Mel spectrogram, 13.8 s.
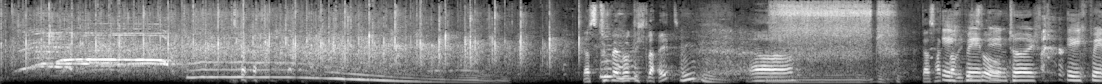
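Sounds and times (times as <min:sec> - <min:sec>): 
audience applause: 0:00.0 - 0:07.8
laughter: 0:02.3 - 0:06.5, 0:07.5 - 0:10.1, 0:12.8 - 0:13.7
speech: 0:03.1 - 0:03.4, 0:07.3 - 0:10.2, 0:11.6 - 0:13.7.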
